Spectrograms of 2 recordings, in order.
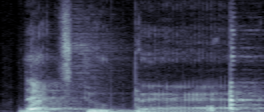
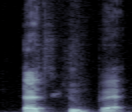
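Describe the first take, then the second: First: It is said in a put-on character voice. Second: It is said in his ordinary voice.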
